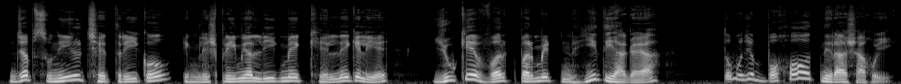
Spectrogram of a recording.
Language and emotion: Hindi, sad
